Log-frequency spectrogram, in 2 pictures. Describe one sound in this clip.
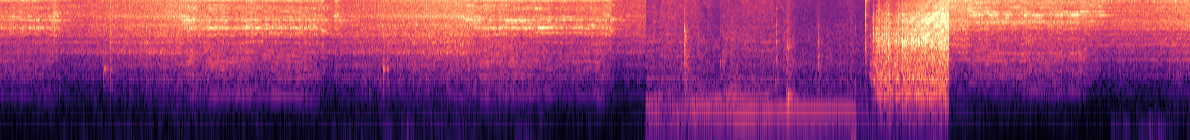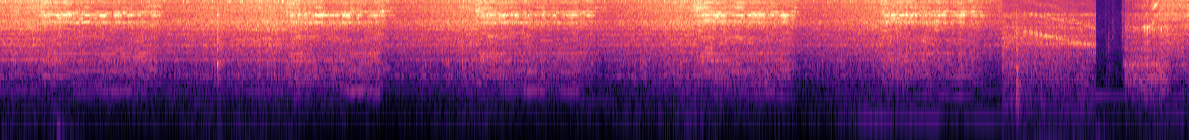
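A table saw motor whines steadily.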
